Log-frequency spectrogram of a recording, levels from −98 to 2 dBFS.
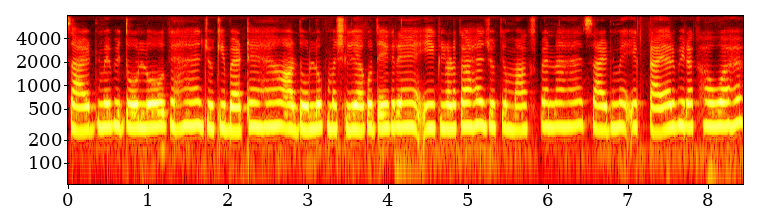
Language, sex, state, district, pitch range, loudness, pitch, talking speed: Hindi, female, Chhattisgarh, Bilaspur, 280-300 Hz, -16 LUFS, 295 Hz, 240 wpm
